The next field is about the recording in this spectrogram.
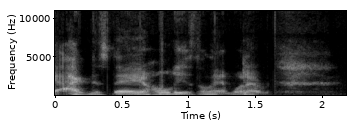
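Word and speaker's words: Agnus Dei: And then we did this production arrangement of Agnes Day, which apparently is how you say Agnes Day, Holy is the Lamb, whatever.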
